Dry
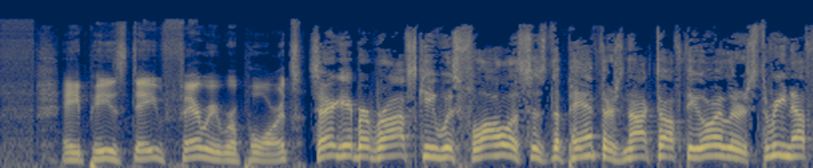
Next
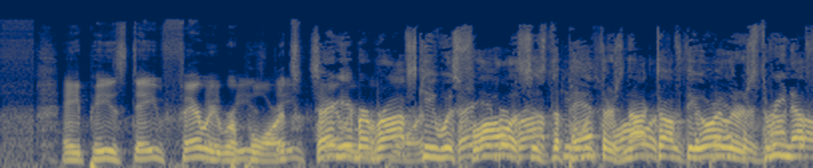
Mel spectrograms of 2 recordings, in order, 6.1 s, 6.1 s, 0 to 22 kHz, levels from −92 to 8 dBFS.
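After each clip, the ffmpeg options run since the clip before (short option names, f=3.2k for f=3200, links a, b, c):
-filter_complex "[0:a]highshelf=f=1.6k:t=q:w=3:g=-13,asplit=2[a][b];[b]adelay=1050,volume=-6dB,highshelf=f=4k:g=-23.6[c];[a][c]amix=inputs=2:normalize=0,asplit=2[d][e];[e]alimiter=limit=-14.5dB:level=0:latency=1:release=34,volume=-0.5dB[f];[d][f]amix=inputs=2:normalize=0"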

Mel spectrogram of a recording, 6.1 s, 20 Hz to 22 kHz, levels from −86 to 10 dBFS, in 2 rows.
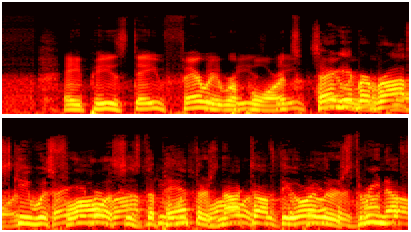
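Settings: -af "highshelf=f=3.7k:g=-8,volume=1.5dB"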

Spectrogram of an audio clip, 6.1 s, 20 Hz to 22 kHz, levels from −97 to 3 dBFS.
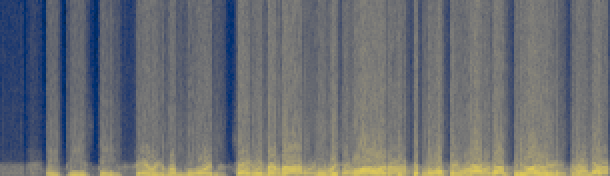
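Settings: -af "bass=f=250:g=-12,treble=f=4k:g=-14,acrusher=bits=4:mode=log:mix=0:aa=0.000001,aeval=exprs='0.841*(cos(1*acos(clip(val(0)/0.841,-1,1)))-cos(1*PI/2))+0.075*(cos(8*acos(clip(val(0)/0.841,-1,1)))-cos(8*PI/2))':c=same"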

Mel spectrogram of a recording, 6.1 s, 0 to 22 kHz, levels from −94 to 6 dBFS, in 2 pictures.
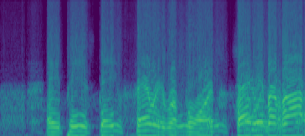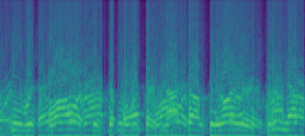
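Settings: -af "acompressor=threshold=-21dB:ratio=2.5,volume=-2.5dB"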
